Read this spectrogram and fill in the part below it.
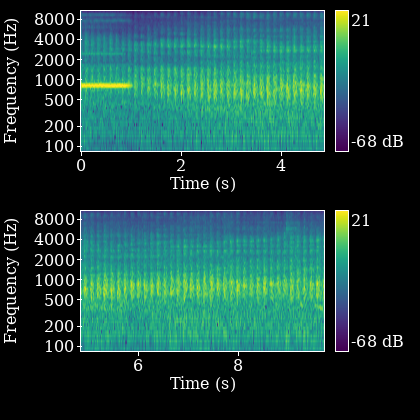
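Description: A model steam locomotive chuffs in a quick, steady rhythm.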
